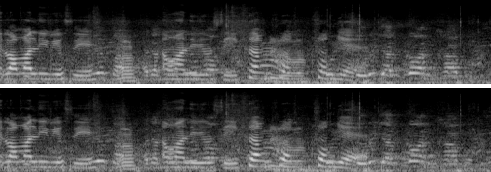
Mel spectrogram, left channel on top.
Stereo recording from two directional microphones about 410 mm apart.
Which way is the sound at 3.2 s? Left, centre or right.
Centre.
